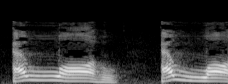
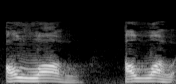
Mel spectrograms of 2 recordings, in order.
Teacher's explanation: لابد من أن ننطق الهمزة مرققة ثم نفخم اللام برشاقة هكذا · Shown in: first take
